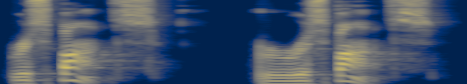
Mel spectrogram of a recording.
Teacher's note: the stress is on the second syllable not the first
